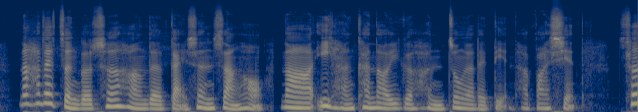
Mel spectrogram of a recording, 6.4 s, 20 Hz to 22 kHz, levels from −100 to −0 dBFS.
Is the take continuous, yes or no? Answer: no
